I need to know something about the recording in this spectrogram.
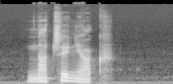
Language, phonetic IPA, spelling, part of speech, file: Polish, [naˈt͡ʃɨ̃ɲak], naczyniak, noun, Pl-naczyniak.ogg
